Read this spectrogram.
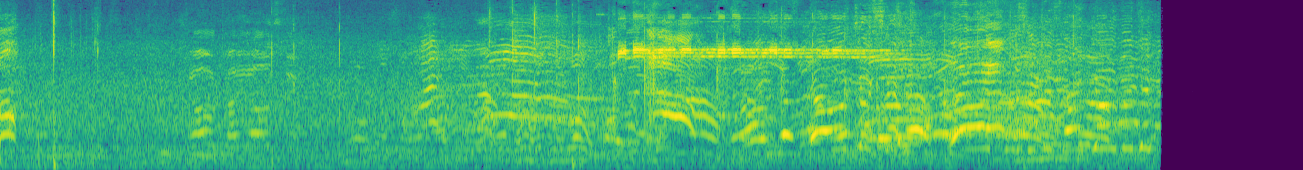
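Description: Young men shout excitedly across an open sports field.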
